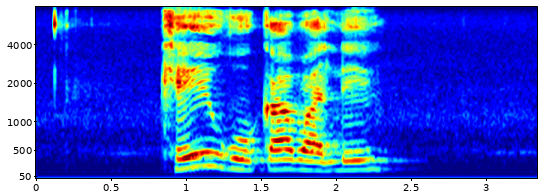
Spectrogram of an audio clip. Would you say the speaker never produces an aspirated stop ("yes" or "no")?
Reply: no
